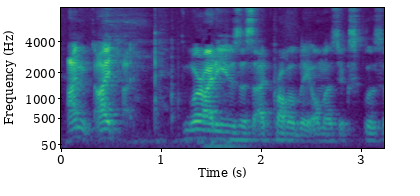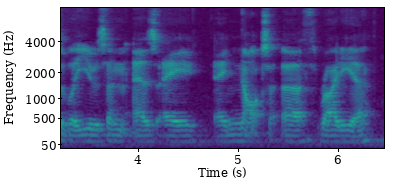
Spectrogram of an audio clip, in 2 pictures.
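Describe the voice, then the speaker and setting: A man's voice: low-pitched, fairly even intonation, normal speed, a bit bright. A man co-hosting a casual gaming podcast, joking and reading card text aloud. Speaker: podcast co-host. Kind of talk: casual chat about card games.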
